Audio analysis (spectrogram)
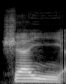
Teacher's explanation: jadi suaranya itu kita tahan kita panjangkan sejenak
